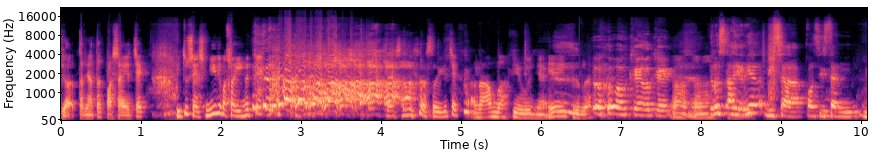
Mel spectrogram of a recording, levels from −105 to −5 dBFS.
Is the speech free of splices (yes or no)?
yes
